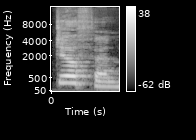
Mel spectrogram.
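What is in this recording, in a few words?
"dürfen", German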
